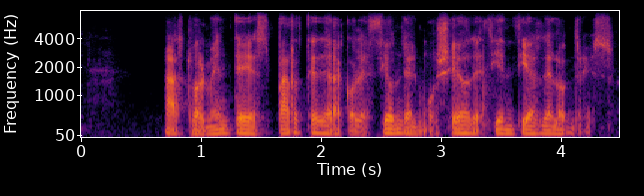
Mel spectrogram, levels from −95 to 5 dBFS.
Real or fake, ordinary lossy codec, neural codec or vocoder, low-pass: real; Opus, 16 kbps; none; 7.2 kHz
